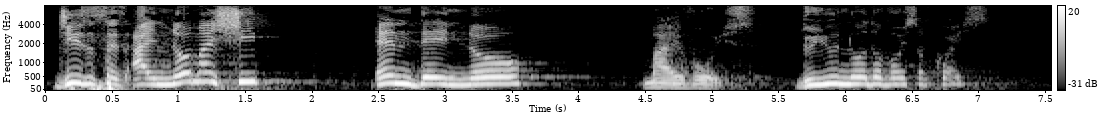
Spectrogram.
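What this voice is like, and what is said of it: Non-native English accent. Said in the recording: “Of course I have an accent. English is my third language.”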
